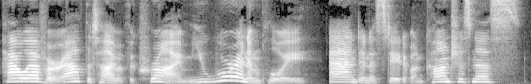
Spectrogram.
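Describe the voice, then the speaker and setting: A woman reading the lines of a male corporate lawyer in an audiobook, formal and deliberate. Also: a little high, lively intonation, muffled recording, voice pushed up, natural voice. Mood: measured. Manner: formal, deliberate legal phrasing.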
